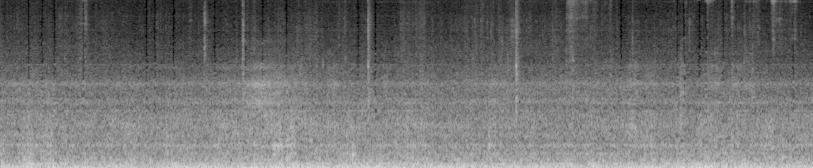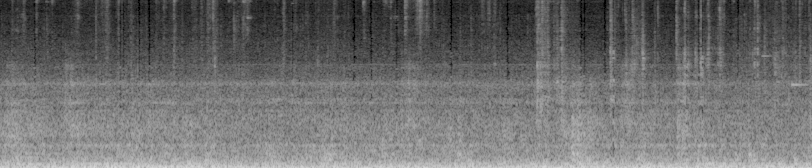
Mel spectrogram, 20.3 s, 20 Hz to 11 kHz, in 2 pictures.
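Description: Running noise inside a JR 683 series electric limited express at speed: a steady low rumble of wheels on rail, with faint steady tones above it and occasional light clicks.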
